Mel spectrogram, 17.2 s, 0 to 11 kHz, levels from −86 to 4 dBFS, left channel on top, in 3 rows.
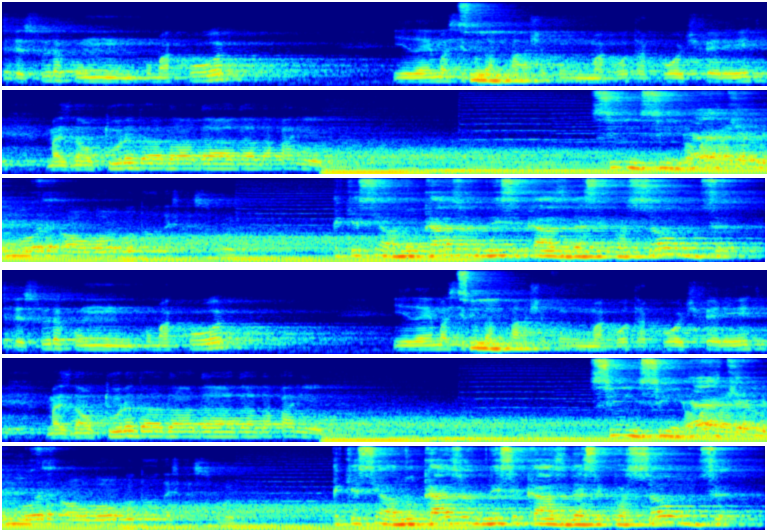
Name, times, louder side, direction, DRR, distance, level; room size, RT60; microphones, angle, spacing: voice 1, 0.0-1.7 2.9-8.4 10.8-13.3, equal, 10° right, 4 dB, 0.5 m, -29 dB
voice 2, 3.5-3.8 10.2-11.7 14.0-17.0, right 2 dB, 55° right, 5 dB, 0.9 m, -22 dB
sound 1, 8.1-15.0, left 1 dB, 15° left, 1.8 m, -32 dB
13.5 x 9.8 x 5.6 m, 2.6 s
head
